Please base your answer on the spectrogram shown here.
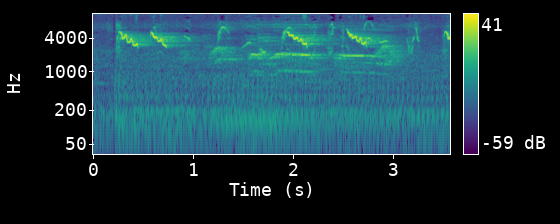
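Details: Ciak ciak calls of a lemon-bellied white-eye from Lombok: bright, high chirps that drop quickly in pitch, spaced roughly every half to one second, with softer echoing tones beneath.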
